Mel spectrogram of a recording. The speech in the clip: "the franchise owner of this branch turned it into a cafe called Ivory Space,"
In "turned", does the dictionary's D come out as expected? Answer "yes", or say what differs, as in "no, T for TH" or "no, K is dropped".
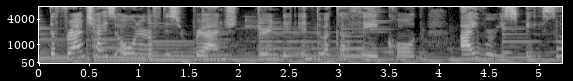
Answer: yes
